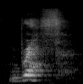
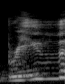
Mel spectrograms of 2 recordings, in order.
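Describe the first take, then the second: First: "breath" with short e and airy th; clear TH. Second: "Breathe" with long ee and buzzing th; clear TH. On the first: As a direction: say "breath", tongue between the teeth, voiceless th. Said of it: "you see your tongue in between the teeth". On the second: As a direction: say "Breathe", tongue between the teeth, voiced th. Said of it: "show your tongue between your teeth". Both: Shown as a demonstration.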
